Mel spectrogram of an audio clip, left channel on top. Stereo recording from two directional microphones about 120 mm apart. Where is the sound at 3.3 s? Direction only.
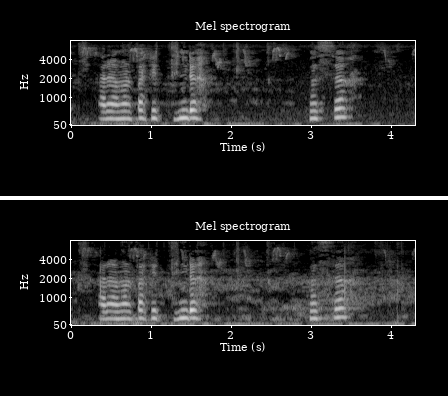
35° left (ahead or behind).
